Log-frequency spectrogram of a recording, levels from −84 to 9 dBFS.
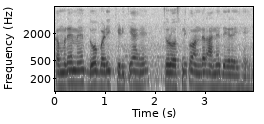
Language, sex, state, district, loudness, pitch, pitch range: Hindi, male, Gujarat, Valsad, -16 LUFS, 140 Hz, 130-145 Hz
